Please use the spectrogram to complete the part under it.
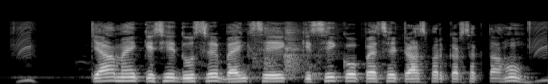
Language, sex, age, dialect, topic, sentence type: Hindi, male, 36-40, Garhwali, banking, statement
